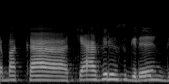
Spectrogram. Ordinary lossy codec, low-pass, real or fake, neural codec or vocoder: none; none; real; none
